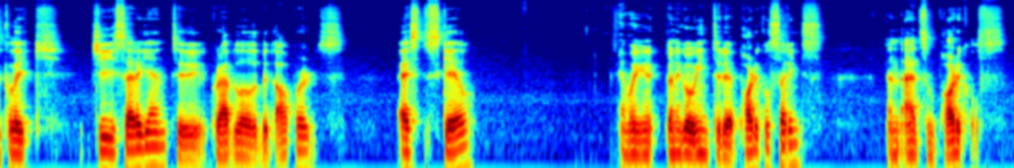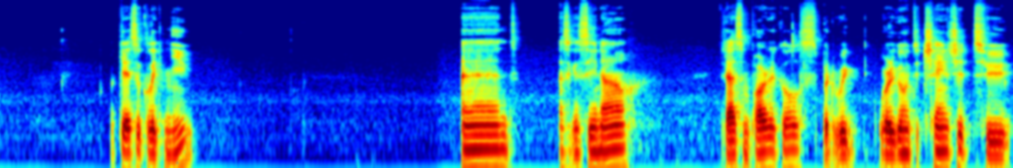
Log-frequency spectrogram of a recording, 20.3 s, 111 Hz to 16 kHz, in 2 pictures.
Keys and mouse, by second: 3.0 s, 6.9 click, 7.7-8.2 drag, 9.6 middle click, 12.2 middle click, 13.6 click, 14.2-14.9 middle drag, 17.9-20.2 middle drag.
